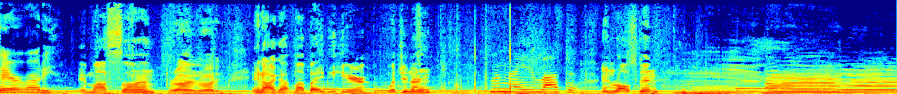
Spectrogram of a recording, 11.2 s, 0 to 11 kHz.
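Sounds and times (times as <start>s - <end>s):
speech: 0.0s - 8.4s
cow mooing: 8.3s - 11.2s.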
